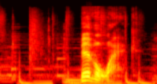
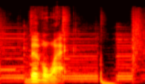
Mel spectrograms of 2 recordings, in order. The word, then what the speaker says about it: bivouac: Hersh bivouac and yep people think that I'm pronouncing it wrong well I'm not uh because I had to look it up to make sure and you get a little closer b e v o u a c or excuse me b-i-v sorry I'm reading it backwards bivouac there we go yeah but remember way that looks doesn't people don't quite think that's the pronunciation but it is you've been on bivouac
